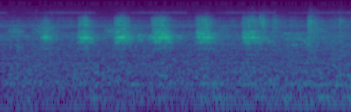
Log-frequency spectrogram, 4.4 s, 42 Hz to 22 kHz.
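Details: Juvenile Malayan night heron at Lugu, Taiwan, 30 July 2022, uttering a quick string of about eight moderately loud rasping squawks, roughly two per second, fading at the end.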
